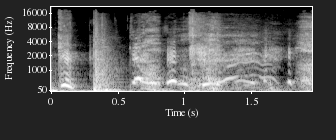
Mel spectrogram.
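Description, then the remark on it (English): A door shuts with a single dull thud near the start, while excited voices and exclamations carry on around it. “Door shut.”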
